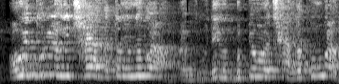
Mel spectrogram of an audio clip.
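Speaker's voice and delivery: high, loud annoyed whine of a sulky son; mimicking a grumpy teenager who is fed up; irritated whine. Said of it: "아주 짜증나게".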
